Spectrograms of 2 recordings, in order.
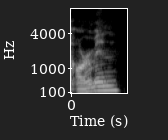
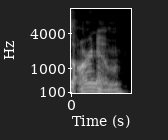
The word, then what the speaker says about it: Arnim: Are you saying Armin Zola? Armin. I thought it was Arnim.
